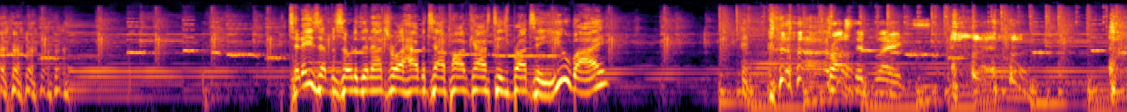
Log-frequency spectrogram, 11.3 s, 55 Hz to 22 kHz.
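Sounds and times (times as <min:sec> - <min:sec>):
laughter: 0:00.0 - 0:00.9, 0:07.4 - 0:10.4
speech: 0:00.0 - 0:00.9, 0:02.9 - 0:06.2, 0:07.4 - 0:10.4
person coughing roughly and throatily: 0:07.4 - 0:08.6, 0:09.5 - 0:10.3, 0:11.1 - 0:11.2.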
